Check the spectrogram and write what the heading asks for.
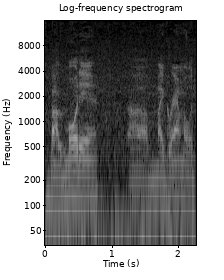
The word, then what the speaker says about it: Balmore: And then so Balmore, that's how you say it in English. Yeah. It's Balmore.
